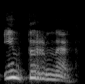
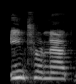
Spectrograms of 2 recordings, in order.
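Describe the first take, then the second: First: "internet" said the Russian way, like a strong Russian man; "internet" with a firm Russian accent; Russian pronunciation. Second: Said in the usual way. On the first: Shown as a demonstration. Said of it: "imagine that you're a strong Russian man". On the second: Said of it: "Internet will be internet".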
